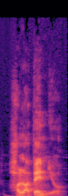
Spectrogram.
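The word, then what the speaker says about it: jalapeño: J is pronounced like a H. So if you want to say jalapeno, you say jalapeno, right?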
